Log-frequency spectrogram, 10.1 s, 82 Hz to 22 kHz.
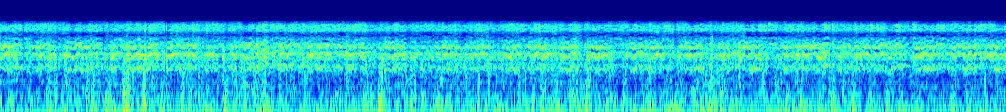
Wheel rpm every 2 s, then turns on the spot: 200, 210, 200, 200, 200.
none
